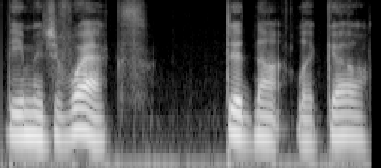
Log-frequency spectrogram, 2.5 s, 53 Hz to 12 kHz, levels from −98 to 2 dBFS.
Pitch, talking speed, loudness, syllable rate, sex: 145 Hz, 190 wpm, -18 LUFS, 5.3 syllables/s, female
